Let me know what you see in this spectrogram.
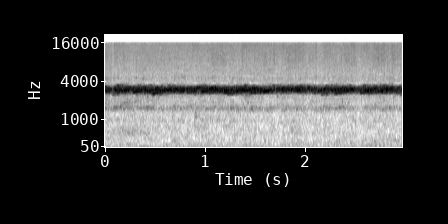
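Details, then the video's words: A loud chorus of many spring peepers at Gap Mountain Trailhead, merging into a steady, shrill, high-pitched ringing that holds without a break through the whole stretch. "Gap Mountain Trailhead Peepers"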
